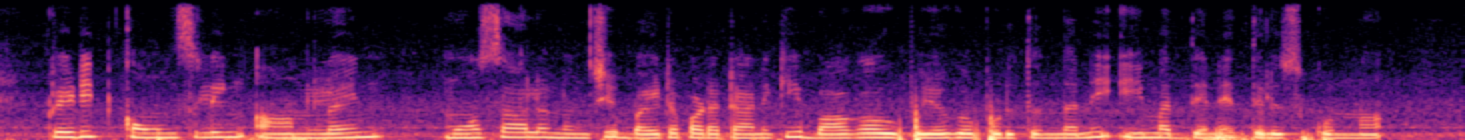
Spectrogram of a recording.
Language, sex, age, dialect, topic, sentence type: Telugu, female, 18-24, Central/Coastal, banking, statement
